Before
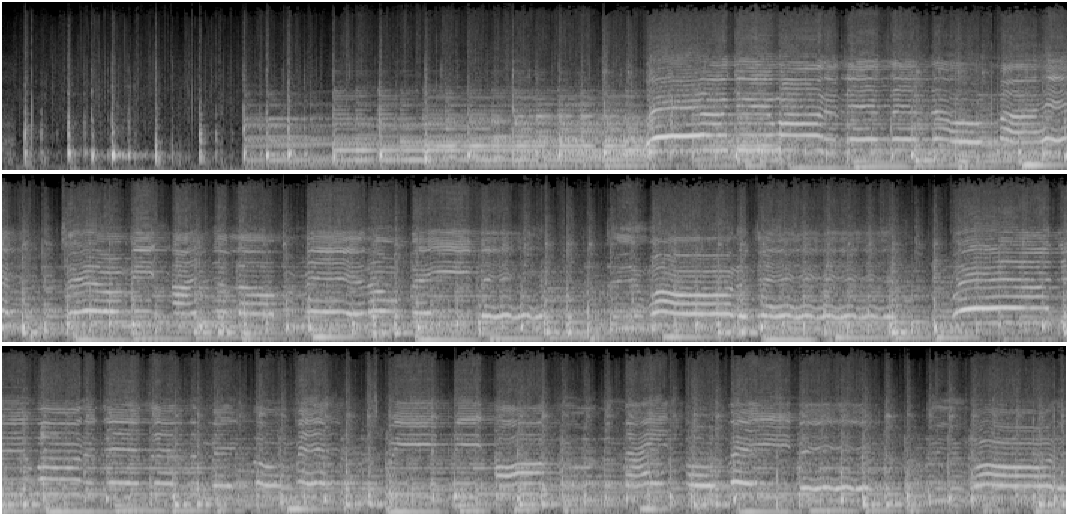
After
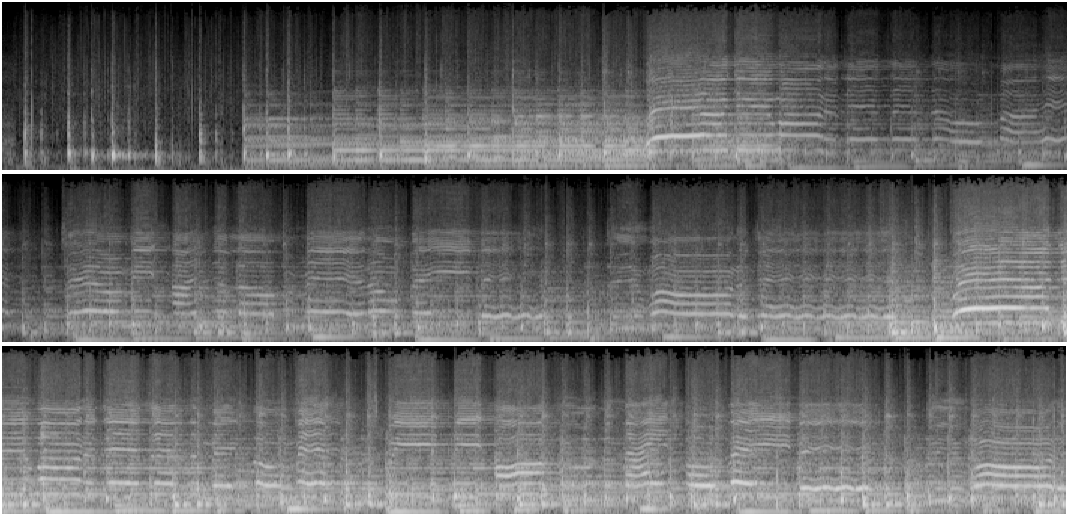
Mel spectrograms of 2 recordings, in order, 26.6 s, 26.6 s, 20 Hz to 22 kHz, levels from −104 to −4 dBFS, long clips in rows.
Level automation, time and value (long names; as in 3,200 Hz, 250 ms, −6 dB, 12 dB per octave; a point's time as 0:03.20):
0:05.97 −3 dB
0:07.22 −16 dB
0:08.98 −16 dB
0:09.62 −6.5 dB
0:15.76 −6.5 dB
0:16.49 +4.5 dB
